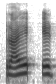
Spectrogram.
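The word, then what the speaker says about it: trahit: ट्राइएट है, ट्राइएट है ना, एच साइलेंट है इसके अंदर।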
